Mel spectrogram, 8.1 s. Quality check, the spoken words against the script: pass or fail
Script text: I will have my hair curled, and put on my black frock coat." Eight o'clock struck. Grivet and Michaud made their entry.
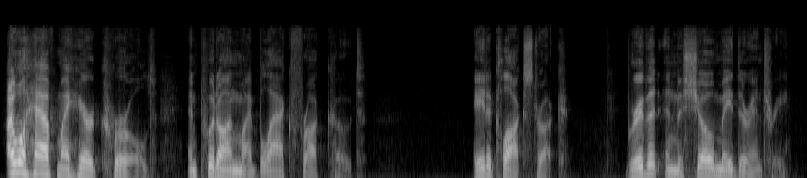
pass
